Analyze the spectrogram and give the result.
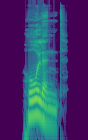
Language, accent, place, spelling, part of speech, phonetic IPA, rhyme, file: German, Germany, Berlin, holend, verb, [ˈhoːlənt], -oːlənt, De-holend.ogg
- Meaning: present participle of holen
